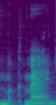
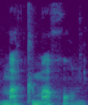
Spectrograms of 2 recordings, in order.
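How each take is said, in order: First: The name is said with English-style syllables. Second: The name is said with Japanese katakana-style syllables. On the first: The speaker calls it right. "It's pronounced McMahon" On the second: The speaker calls it wrong. "You don't pronounce it Makumahon"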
